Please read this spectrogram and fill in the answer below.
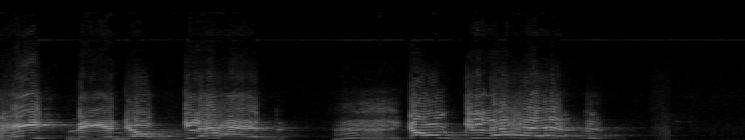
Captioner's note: tearfully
